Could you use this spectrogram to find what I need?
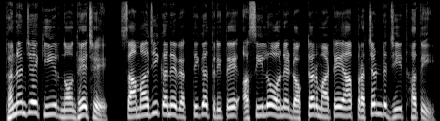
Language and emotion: Gujarati, neutral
